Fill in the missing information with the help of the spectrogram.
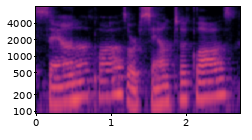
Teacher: The main stress is going to be on the san, so it's Santa Claus or Santa Claus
